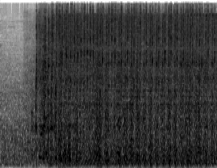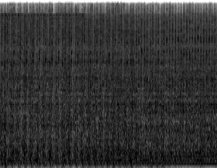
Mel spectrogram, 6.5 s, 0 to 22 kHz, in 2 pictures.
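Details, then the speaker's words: Yard Machines 24-inch snowblower, 8 hp Tecumseh engine, hard-starting, sat a week, cold start around 20-something degrees, full choke, about seven primes: catches then runs with a fast uneven crackle; still cold, needs more choke and primes. "seven got it warm up you need more choke another couple of primar it's cold leave the joke on for a little bit"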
